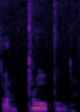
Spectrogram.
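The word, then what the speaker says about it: ἀνθρώπου: But as soon as the last syllable changes to oo with that long diphthong, then the accent needs to get pulled forward to the penult, anthropou.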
